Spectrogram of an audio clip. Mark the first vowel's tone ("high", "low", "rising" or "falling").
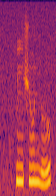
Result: high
